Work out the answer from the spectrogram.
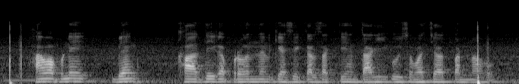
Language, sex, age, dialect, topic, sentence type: Hindi, male, 18-24, Awadhi Bundeli, banking, question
